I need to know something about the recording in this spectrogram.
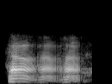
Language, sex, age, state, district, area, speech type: Sanskrit, male, 18-30, Karnataka, Uttara Kannada, rural, conversation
